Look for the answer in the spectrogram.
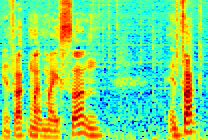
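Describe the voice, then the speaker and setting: A man with a strong Trinidadian accent, a guest expert on a talk show, explaining in halting speech with many repeated words. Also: mid-range voice, lively intonation, fairly bright tone.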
